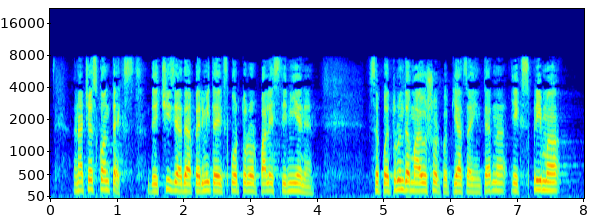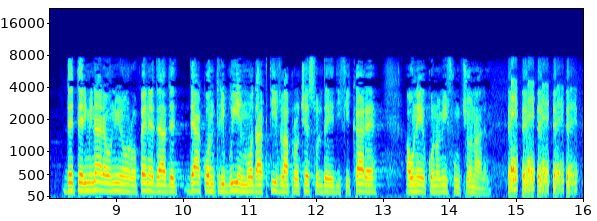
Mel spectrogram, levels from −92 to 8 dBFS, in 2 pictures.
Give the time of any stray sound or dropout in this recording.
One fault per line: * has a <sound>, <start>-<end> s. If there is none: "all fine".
* has a laugh, 14.9-15.9 s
